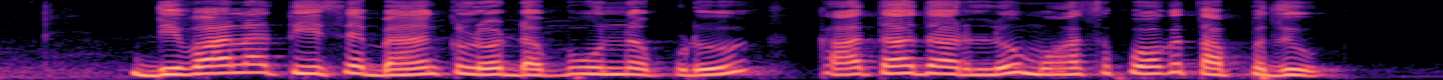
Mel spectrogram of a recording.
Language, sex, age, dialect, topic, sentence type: Telugu, male, 18-24, Utterandhra, banking, statement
